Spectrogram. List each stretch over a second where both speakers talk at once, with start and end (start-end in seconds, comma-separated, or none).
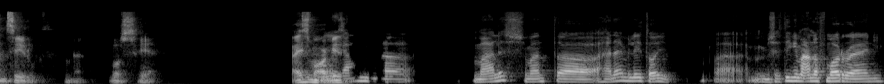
none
